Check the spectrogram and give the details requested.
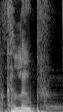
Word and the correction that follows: cantaloupe: Yes. – Or cantaloupe, as it's correctly pronounced.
